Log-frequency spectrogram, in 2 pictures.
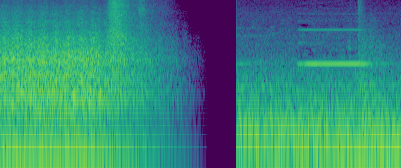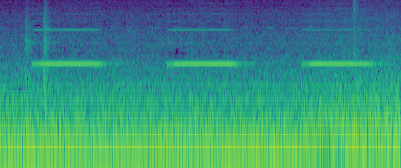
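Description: A heavy truck's engine and road noise fading out over the first second and a half, cut off briefly. Then a truck's engine rumbling low and steady while its reversing alarm beeps about once a second.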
